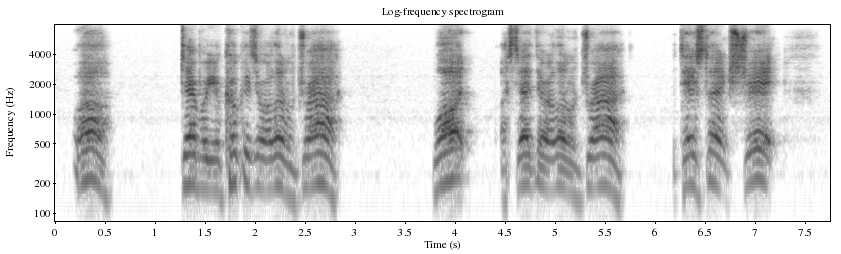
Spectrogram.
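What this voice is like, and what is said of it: Imitates another person's voice. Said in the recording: “I can't do an Angle. ... I can't do any impersonation. So all impersonations are going to be terrible.”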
